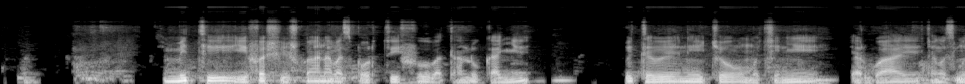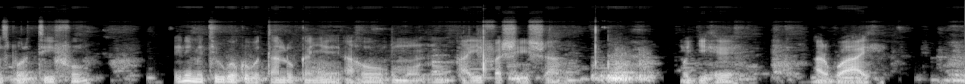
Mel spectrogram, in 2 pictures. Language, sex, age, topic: Kinyarwanda, female, 25-35, health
